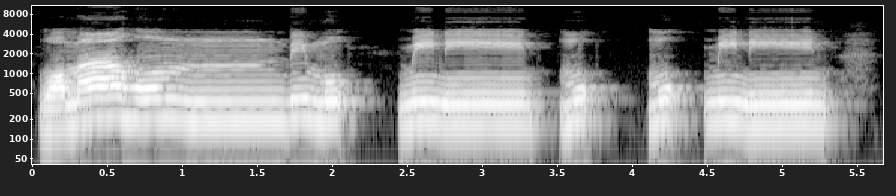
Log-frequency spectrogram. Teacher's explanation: हमज़ा साकिना झटके से अदा होता है,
